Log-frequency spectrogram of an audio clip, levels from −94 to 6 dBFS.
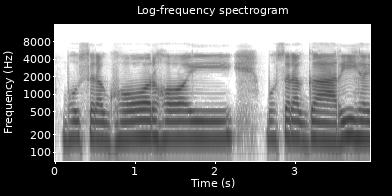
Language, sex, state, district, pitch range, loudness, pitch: Bajjika, female, Bihar, Vaishali, 170-175 Hz, -24 LUFS, 170 Hz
